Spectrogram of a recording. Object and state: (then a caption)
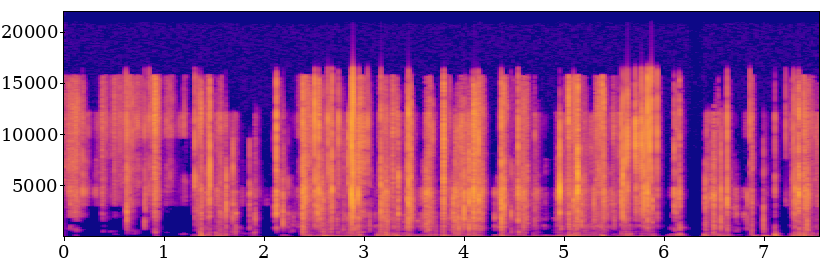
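Foil-lined paper wrapper being crinkled. Bare fingertips unfold, crinkle and peel open a crinkly silver foil-lined paper wrapper around a small, solid white bar of soap. Dense bursts of bright crackling and tearing rustles come in quick clusters with brief pauses, underlaid by soft, low, dull bumps from the handling.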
